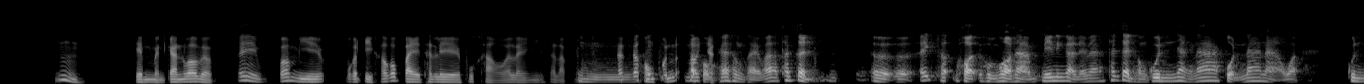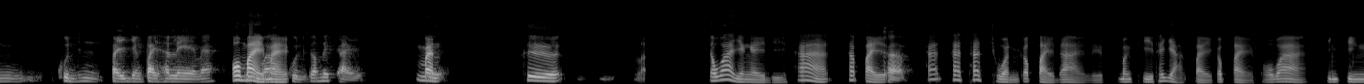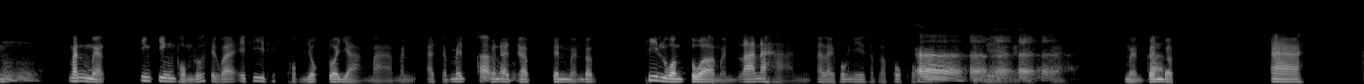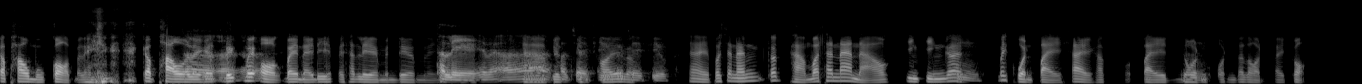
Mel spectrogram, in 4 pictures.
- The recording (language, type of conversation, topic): Thai, unstructured, สถานที่ที่ทำให้คุณรู้สึกผ่อนคลายที่สุดคือที่ไหน?
- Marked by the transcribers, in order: other noise; laughing while speaking: "งี้"; chuckle; in English: "ชอยซ์"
